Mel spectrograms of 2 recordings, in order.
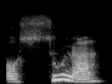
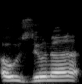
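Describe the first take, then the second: First: The middle consonant is a plain Spanish s. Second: The middle consonant is a buzzing z sound.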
